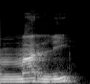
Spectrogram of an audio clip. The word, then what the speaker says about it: Merli: Gente, eu vou encerrar aqui recomendando uma série que tem no Netflix, é chamada Marli, se escreve Merli,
